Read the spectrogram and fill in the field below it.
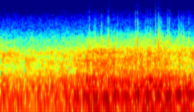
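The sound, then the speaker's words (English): A loud, steady airplane engine roar as the plane takes off down a runway, a dense low rumble that swells slightly partway through and holds strong to the end, with no voices. “It's roaring down the runway.”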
